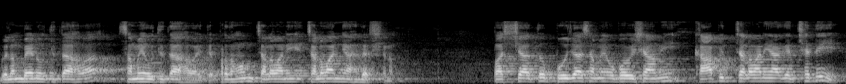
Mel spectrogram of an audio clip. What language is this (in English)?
Sanskrit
